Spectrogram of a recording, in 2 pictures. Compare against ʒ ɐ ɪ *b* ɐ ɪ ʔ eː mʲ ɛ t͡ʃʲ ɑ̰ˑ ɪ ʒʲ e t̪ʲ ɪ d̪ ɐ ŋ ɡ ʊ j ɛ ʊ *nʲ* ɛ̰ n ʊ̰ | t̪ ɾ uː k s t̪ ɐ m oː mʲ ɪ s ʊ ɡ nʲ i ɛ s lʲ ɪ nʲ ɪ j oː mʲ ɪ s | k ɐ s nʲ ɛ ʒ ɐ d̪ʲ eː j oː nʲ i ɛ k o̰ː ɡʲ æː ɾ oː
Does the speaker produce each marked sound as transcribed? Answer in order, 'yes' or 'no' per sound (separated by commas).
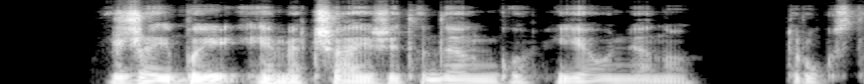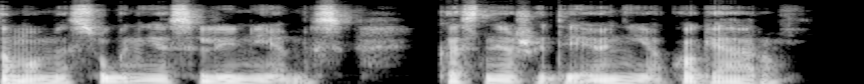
yes, yes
